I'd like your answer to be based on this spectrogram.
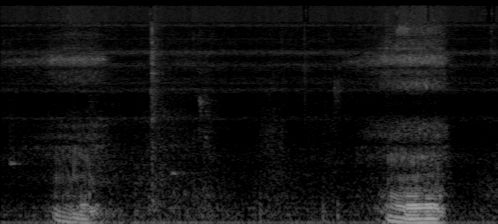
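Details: Snoring: two low, rattling snores about three seconds apart, with quiet breathing between and faint room hum; ordinary snoring.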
